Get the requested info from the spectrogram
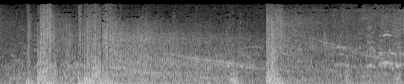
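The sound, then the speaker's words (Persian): Several loud, booming explosions go off, two close together near the start and another sharp blast later, each trailing into a continuous rumbling din of battle. “صادق پیاده میشه، با شنیدن صدای انفجار کمالی سرش رو روی فرمون میزنه.”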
